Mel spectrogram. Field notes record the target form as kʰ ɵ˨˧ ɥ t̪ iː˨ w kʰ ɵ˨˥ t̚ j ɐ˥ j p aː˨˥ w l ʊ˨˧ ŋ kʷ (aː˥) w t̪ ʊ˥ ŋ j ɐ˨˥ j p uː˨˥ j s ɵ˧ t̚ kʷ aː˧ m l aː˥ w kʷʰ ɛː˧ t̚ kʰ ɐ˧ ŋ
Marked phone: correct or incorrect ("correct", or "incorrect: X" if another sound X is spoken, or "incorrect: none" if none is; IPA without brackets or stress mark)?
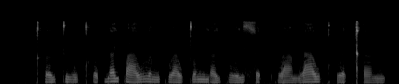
incorrect: aː˨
